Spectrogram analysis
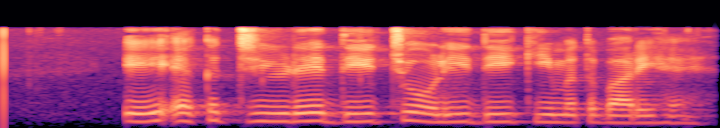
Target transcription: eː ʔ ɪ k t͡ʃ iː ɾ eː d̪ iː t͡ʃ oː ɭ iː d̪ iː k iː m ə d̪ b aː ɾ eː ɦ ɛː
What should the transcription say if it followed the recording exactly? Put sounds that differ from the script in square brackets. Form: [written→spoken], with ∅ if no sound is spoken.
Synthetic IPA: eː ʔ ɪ k t͡ʃ iː [ɾ→ɽ] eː d̪ iː t͡ʃ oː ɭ iː d̪ iː k iː m ə [d̪→t̪] b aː ɾ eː ɦ ɛː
